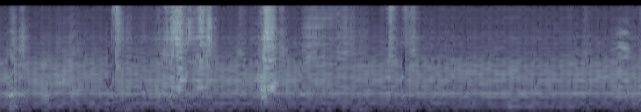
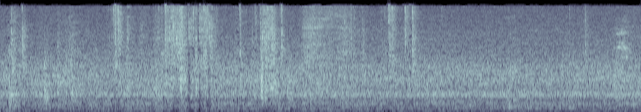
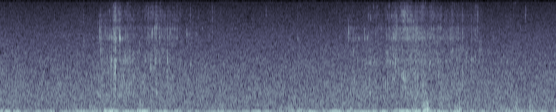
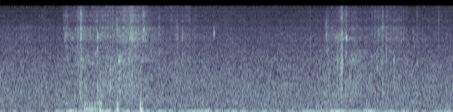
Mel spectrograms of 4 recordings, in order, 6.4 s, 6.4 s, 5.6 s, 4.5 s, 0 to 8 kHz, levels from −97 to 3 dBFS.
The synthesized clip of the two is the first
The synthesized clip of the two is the second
